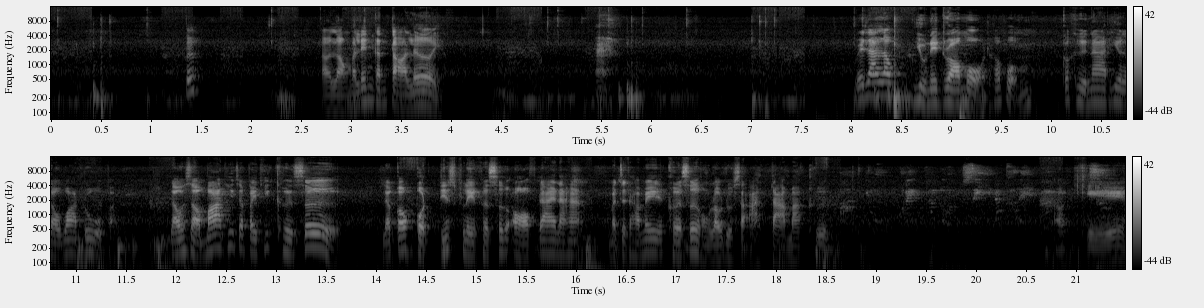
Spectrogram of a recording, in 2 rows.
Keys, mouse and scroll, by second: 0.6 Delete, 1.2-3.3 drag, 4.8 Tab, 5.3 Tab, 6.0 click, 7.0 Delete, 7.8 Tab, 9.4-11.1 drag, 13.1-16.2 drag, 17.1-18.9 drag, 18.9 ctrl+z, 20.4 click.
